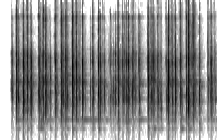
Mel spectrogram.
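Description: Computer keyboard typing sound effect: a quick, irregular run of key clicks, several a second, laid under on-screen text being typed out.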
